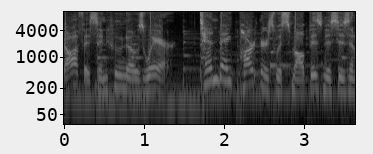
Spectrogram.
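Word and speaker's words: TNBank: How do you say the name Kien Bank? Nope. Ken Bank. Uh-uh. So, what is it? Tenbank. 10 as in Tennessee.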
